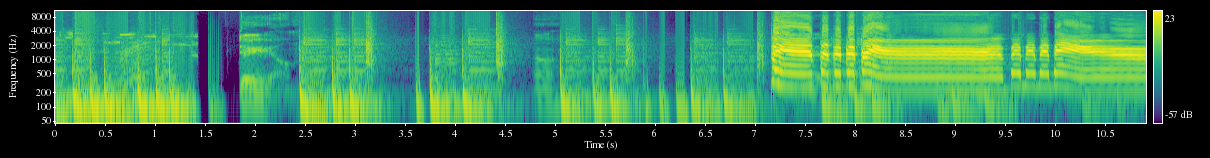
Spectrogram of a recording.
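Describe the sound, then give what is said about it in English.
Loud, blaring air horn blasts signalling crunch time on a Fish Friday, two long steady honks with a rich buzzing tone, coming after several seconds of choppy, clipped voices. “Oh, you know what those horns mean.”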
